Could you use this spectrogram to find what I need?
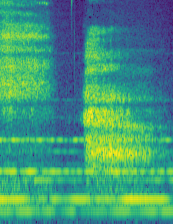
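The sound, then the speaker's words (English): A deep breath is drawn in, then let out through the mouth. The breathy airflow is soft and sustained, with a short pause between intake and release, over steady droning tones. “Take a deep breath in and let it out through your mouth.”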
